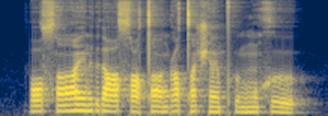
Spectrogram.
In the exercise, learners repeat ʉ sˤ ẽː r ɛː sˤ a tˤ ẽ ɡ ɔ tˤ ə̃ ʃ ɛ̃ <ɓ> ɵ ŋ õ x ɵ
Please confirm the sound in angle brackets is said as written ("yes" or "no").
no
